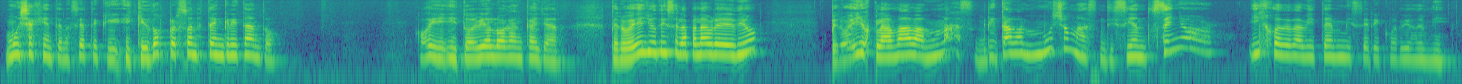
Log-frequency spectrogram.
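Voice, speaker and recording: Woman, women's Bible teacher on a video call, mellow and exhortative. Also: a little high, lively intonation, moderate pace. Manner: exhortative, asks the listeners rhetorical questions. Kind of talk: online women's Bible lesson.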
